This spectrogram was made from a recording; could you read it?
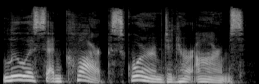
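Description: A woman narrating a children's novel aloud in a gentle, wry storytelling manner. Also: extremely low pitch, big pitch swings, takes it slowly, breathy edge, no room sound, clean studio sound. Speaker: audiobook narrator. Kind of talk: scripted narration.

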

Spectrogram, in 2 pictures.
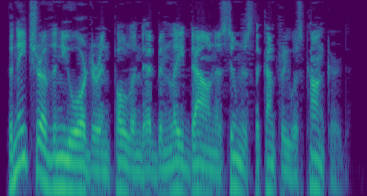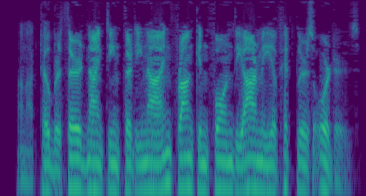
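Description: A man reading a history book as a scripted narration, in a measured, formal manner with a slightly husky voice. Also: on the low side, fairly bright tone, no echo. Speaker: audiobook narrator.

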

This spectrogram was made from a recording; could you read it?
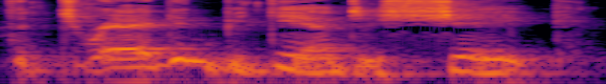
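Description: A woman's voice: on the high side, animated, measured pace, creaky, warm tone. A woman in her fifties reading a story aloud to children, with dramatic emphasis and questions to the listeners. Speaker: teacher reading a picture book to children. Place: large open living room at home, indoors. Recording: roomy home echo.

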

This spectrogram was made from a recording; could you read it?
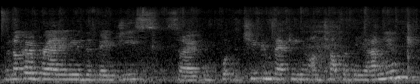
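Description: A woman's voice: a little high, fairly even intonation, quick pace. A middle-aged woman, giving a casual, step-by-step cooking demonstration while busy at the stove in a home kitchen. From Australia. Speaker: home cook presenting a recipe. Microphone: camera mic a few steps away. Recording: roomy, distant, noisy kitchen camera sound. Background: pots and dishes clattering, sizzling.

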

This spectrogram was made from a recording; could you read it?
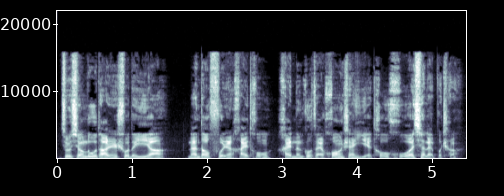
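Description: A man's voice: lowish voice, brisk, slight background noise, close to an everyday voice. A man acting a scheming, contemptuous emperor in a Chinese period audio drama, imperious and dismissive. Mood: scornful, scheming.

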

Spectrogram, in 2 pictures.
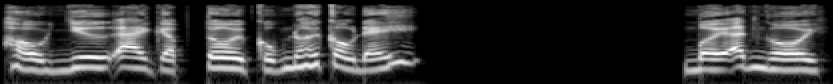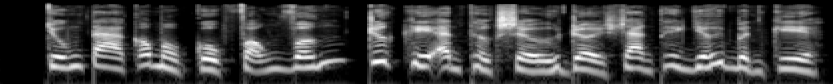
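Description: A woman voicing a matter-of-fact, unhurried Grim Reaper in an animated fantasy. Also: medium pitch, dry recording, studio quality, close to an everyday voice. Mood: businesslike. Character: calm, businesslike Grim Reaper interviewing the newly dead. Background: background music.

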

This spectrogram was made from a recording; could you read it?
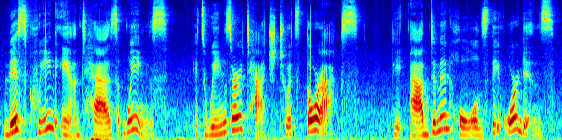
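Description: A woman's voice: mid-range voice, very animated, slow pace, vocal fry. A woman preschool teacher giving a read-aloud lesson for young children, with careful, simple, questioning delivery.

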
